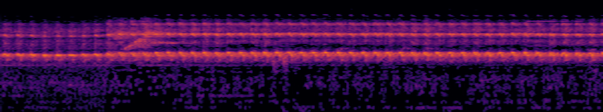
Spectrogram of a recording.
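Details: Kingfisher in a training recording for songbirds, giving a long, unbroken, rapid high trill of steadily pulsed whistled notes with a bright, ringing quality, holding nearly level throughout.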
